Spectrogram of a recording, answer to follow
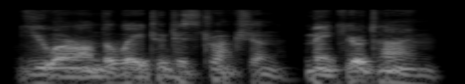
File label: happy; fertig classic games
